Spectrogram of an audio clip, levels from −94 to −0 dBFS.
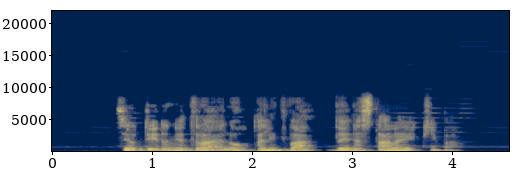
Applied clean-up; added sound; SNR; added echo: neural mask model DeepFilterNet 3.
